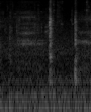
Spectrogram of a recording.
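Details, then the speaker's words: Dual SU electric fuel pumps, left/right tank selector, Land Rover Series military ambulance: with the key on, two short sharp clicks over a low rumble as the fuel pump relay switches in normally. "so here we go you could hear the the relay already click"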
